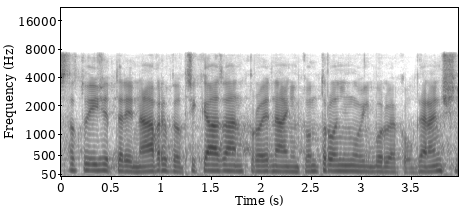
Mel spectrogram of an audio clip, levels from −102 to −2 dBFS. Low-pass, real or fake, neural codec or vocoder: 7.2 kHz; fake; codec, 16 kHz, 4.8 kbps, FACodec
